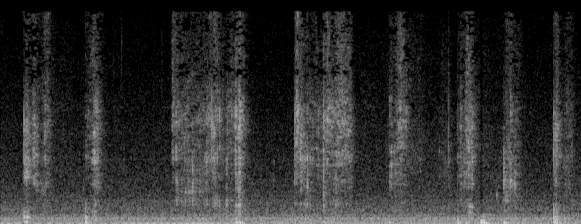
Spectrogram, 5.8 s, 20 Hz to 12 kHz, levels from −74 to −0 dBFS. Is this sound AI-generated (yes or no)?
no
